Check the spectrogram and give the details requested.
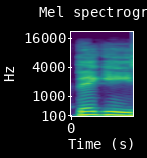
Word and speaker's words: Buege: have uh Mr biggie spelled bu G but pronounced like Biggy Smalls from Salt Lake City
